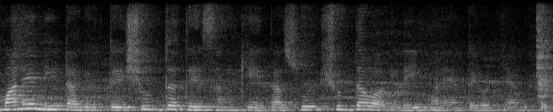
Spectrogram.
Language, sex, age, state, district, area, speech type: Kannada, female, 30-45, Karnataka, Chikkamagaluru, rural, spontaneous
